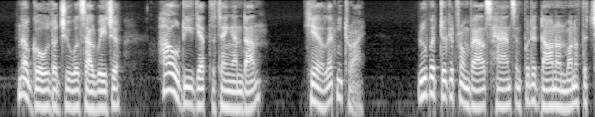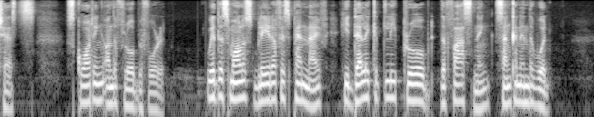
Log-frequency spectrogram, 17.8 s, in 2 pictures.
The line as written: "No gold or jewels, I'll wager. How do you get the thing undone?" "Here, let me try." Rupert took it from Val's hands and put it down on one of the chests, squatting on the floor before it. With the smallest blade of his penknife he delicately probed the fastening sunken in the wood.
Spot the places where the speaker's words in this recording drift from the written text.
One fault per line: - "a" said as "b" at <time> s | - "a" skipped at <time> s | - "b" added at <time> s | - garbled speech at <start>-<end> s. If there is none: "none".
none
